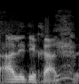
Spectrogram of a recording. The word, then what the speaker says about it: Al Ittihad: No sé si lo he dicho bien, Al Ittihad, y si no, que me perdonen. Jesús Salvador, ¿qué tal? Buenas tardes. – Hola Álvaro, buenas tardes. No, lo has dicho fenomenal. Al Ittihad. – Al Ittihad.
